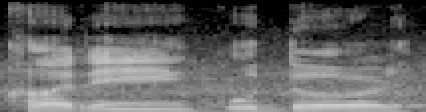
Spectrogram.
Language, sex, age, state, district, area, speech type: Goan Konkani, male, 18-30, Goa, Quepem, rural, spontaneous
